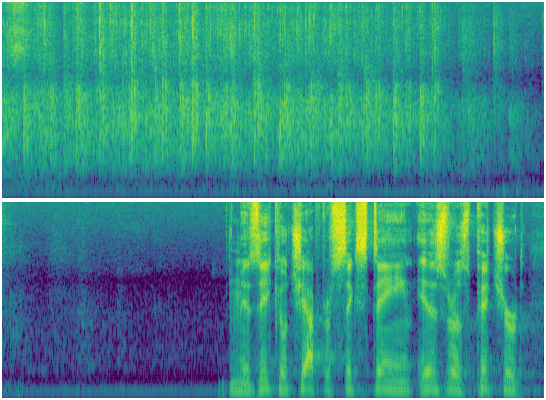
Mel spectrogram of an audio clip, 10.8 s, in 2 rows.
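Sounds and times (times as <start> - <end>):
audience clapping hands: 0.0 - 5.6
speech: 7.7 - 10.8.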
